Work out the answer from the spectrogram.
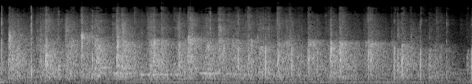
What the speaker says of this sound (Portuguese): dê uma salva de palmas bem alegre a Ele.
